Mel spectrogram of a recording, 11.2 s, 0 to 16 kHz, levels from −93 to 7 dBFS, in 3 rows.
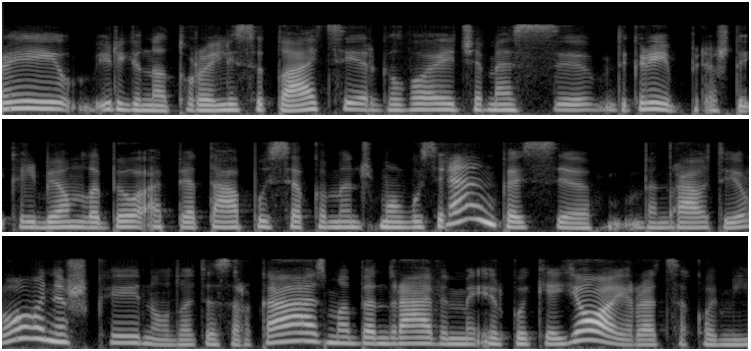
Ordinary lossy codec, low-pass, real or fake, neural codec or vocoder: MP3, 96 kbps; 7.2 kHz; fake; codec, 16 kHz, 2 kbps, X-Codec, HuBERT features, trained on LibriSpeech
